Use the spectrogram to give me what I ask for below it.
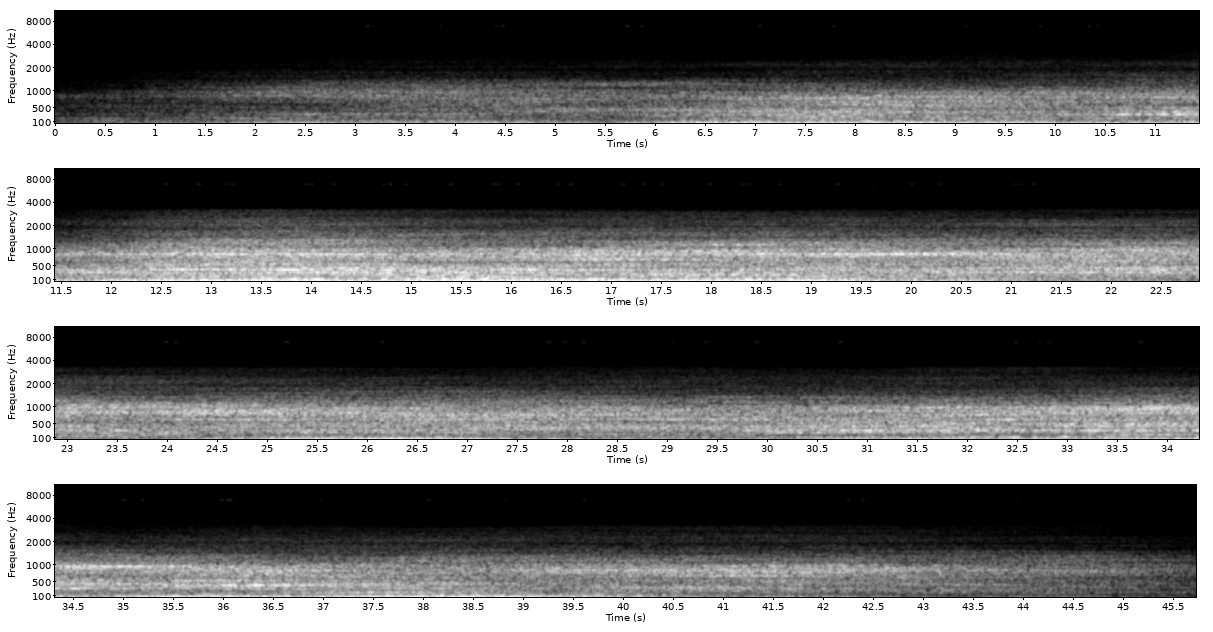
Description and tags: Atmospheric sound for any horror movie or soundtrack.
